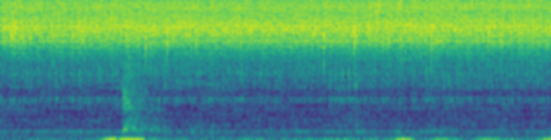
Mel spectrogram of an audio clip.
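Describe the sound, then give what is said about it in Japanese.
Steady fizzing of a carbonated drink, with a dense hiss of tiny bubbles and faint crackling pops throughout, plus one brief swishing sound near the start. No one speaks. “炭酸ってなんでこんなに気持ちよさそうなんだろう。ちっちゃい泡が水面に浮いて弾けて、パチパチ、シュワシュワってなるの、いいよね。”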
